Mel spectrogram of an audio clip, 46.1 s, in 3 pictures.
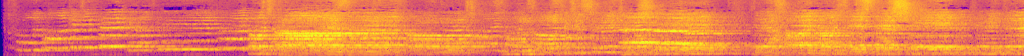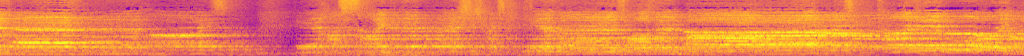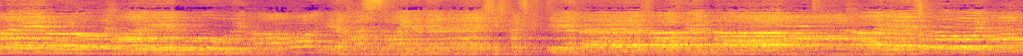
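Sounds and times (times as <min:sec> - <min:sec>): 
chorus singing an anthem: 0:00.1 - 0:46.0.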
